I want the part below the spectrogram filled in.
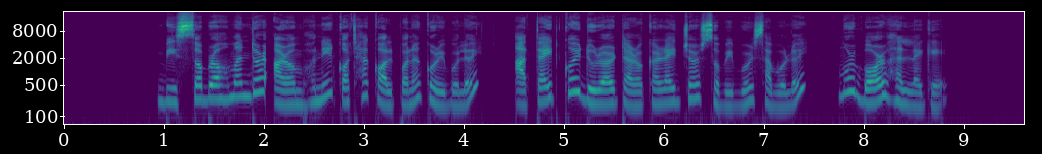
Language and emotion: Assamese, happy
